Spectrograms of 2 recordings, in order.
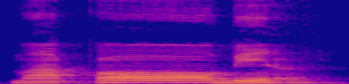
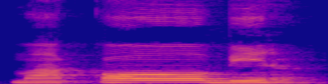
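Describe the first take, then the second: No difference in how they are said.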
